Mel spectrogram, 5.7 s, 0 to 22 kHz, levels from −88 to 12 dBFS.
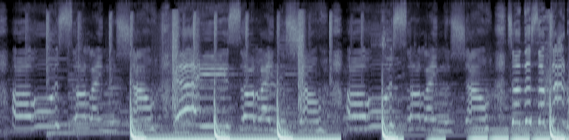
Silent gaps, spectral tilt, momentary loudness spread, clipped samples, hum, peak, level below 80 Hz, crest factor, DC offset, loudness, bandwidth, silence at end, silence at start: none; -5 dB/octave; 12 LU; under 0.1%; none; 0 dBFS; -12 dBFS; 10 dB; under 0.1%; -13 LUFS; over 20 kHz; 0 s; 0 s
